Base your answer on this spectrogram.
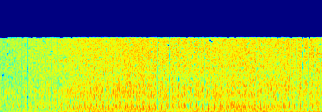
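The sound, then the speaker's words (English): Rapid automatic gunfire, a dense, unbroken stream of shots that stays loud and steady from start to finish. “Is that a firearm gun? Yeah. You get that? You get that one?”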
